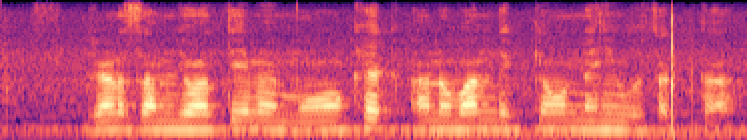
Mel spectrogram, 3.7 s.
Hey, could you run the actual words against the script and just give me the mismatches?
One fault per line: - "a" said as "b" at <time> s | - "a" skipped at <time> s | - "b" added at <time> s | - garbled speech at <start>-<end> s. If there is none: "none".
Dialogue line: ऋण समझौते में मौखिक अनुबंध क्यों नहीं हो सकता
none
